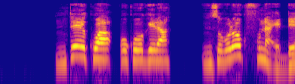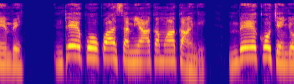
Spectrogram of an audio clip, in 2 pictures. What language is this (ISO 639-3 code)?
lug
